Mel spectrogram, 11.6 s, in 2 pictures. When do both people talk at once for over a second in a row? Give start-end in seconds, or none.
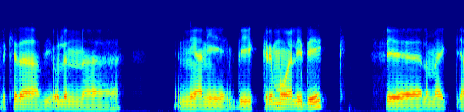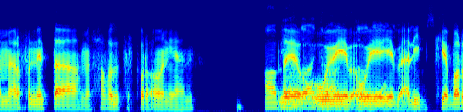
9.3-10.8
